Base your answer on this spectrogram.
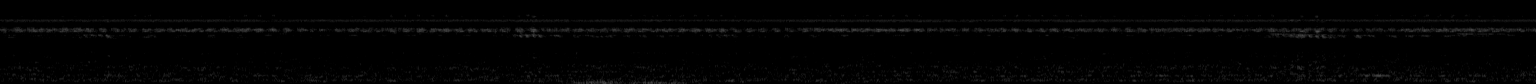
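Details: Summer night insect chorus in the countryside near a grandmother's house, an unbroken high-pitched ringing trill layered in bands, with one soft low thump midway.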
